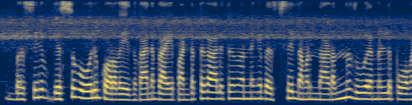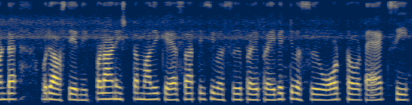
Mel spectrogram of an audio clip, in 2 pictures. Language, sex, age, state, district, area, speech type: Malayalam, female, 60+, Kerala, Wayanad, rural, spontaneous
